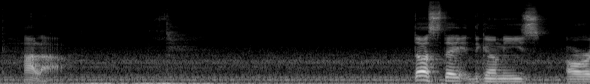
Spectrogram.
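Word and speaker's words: Calla: good rulers daughter princess cali cali check my pronunciation here yep princess kala c-a-l-l-a kala thus they the gummies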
